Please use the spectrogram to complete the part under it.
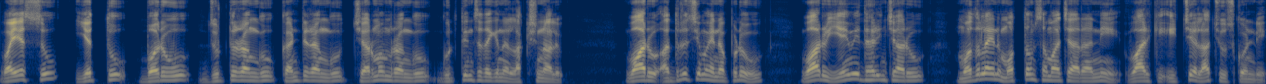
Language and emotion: Telugu, neutral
